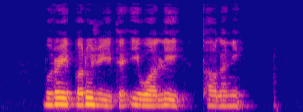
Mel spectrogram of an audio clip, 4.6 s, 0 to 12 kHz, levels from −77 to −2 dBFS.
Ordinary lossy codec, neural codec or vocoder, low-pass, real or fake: AAC, 48 kbps; vocoder, 24 kHz, 100 mel bands, Vocos; 10.8 kHz; fake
